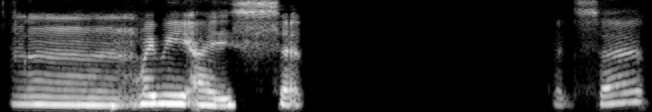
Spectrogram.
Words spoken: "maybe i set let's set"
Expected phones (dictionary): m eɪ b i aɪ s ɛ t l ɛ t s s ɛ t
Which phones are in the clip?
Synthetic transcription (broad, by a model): m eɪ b i aɪ s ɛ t w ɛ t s s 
